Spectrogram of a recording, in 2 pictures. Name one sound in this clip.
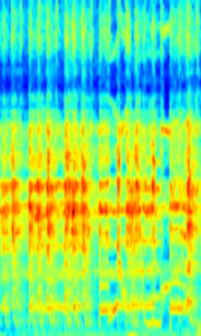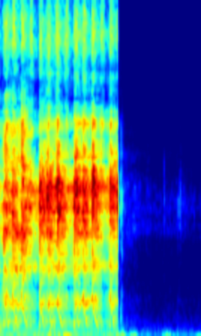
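Noisy electronic game sound effects play steadily, then cut off abruptly.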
